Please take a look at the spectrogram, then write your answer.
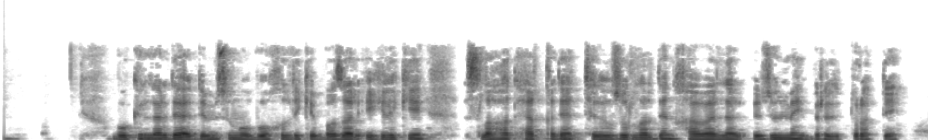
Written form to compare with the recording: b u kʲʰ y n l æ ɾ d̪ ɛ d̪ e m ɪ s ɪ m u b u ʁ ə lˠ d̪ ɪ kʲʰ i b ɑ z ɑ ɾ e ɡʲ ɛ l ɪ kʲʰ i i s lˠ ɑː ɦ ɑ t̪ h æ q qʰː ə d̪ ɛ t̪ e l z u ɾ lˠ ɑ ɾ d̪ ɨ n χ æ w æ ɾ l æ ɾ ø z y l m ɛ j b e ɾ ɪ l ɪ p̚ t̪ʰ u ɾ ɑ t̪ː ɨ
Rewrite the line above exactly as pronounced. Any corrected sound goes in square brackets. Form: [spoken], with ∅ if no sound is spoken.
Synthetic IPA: b u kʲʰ y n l æ ɾ d̪ ɛ d̪ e m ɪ s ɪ m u b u [χ] ə lˠ d̪ ɪ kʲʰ i b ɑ z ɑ ɾ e ɡʲ [i] l ɪ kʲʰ i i s lˠ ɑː ɦ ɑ t̪ h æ q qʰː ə d̪ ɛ [t̪ʰ] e l z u ɾ lˠ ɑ ɾ d̪ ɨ n χ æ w æ ɾ l æ ɾ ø z y l m ɛ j b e ɾ ɪ l ɪ p̚ t̪ʰ u ɾ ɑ t̪ː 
